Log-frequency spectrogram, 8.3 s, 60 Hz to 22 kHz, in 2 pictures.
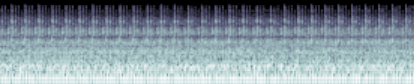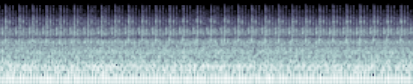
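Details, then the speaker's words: Freshly rebuilt engine on first start-up: a loud, uneven clatter at about 220 beats a minute over the idle, barely quieter with the hood closed. This is a noisy idle of unclear cause; the owner hopes it just needs break-in. "No, it's not much quieter. Maybe she just needs to break in."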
